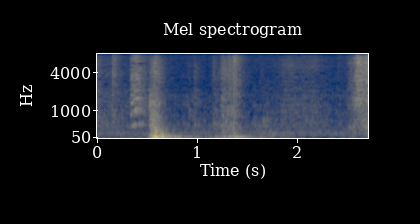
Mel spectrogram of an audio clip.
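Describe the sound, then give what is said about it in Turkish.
A window fly screen being opened, heard as a solid low thump followed by a few softer knocks and scraping movements, all fairly faint with no talk. “Abi pencerede şey var. Sineklik var. Bak sineklik bu. Açıyor sinekliği.”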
